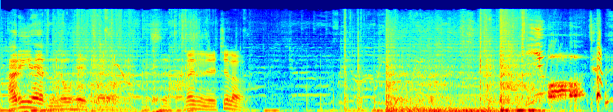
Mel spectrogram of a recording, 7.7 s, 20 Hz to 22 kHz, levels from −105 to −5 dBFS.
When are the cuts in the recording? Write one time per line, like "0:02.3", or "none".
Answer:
none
